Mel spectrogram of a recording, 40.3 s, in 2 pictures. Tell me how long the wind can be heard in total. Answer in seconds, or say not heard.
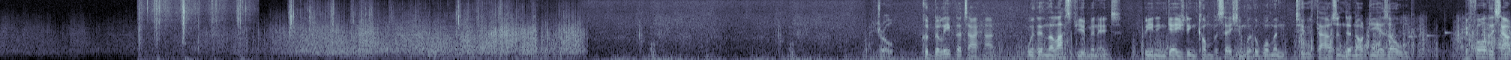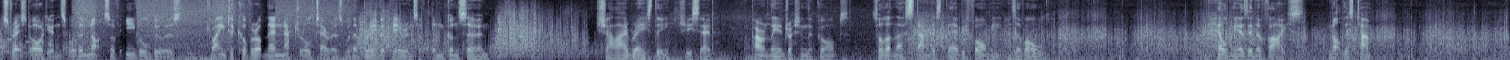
40 s.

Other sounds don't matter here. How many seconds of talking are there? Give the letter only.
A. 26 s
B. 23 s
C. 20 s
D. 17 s
B.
